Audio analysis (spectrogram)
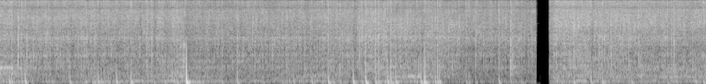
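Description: Green chili and curry leaves fry in hot oil with a loud, continuous crackling sizzle, close and unbroken apart from a brief cut.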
